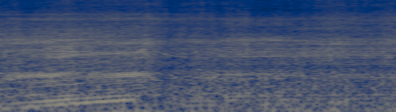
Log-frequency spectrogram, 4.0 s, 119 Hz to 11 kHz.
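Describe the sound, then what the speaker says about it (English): A 2025 Yamaha Tracer 7 GT touring motorcycle's CP2 crossplane twin-cylinder engine growls loudly and steadily up close, with a rising rev tone for the first second and a half before settling into a rough, throaty drone. "Twin cylinder engine on here has got a nice growl to it."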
